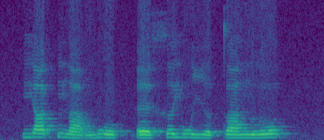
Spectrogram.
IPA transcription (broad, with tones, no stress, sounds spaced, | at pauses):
j a˦˥ k̚ n a˨˩˦ m w o˨˩ p̚ ʔ ɛ˨˩ x ə˧ j w i˨˩ ə̯ t̪ a˧ n l o˦˥ t̚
